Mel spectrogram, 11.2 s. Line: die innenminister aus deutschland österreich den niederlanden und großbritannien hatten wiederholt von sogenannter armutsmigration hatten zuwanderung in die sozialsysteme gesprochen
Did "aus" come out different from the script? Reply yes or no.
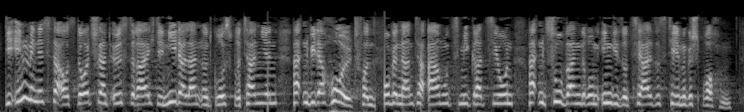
no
